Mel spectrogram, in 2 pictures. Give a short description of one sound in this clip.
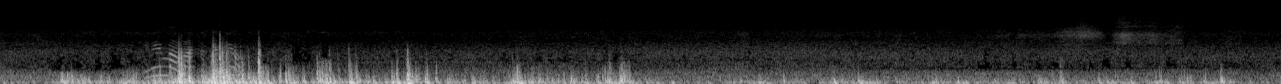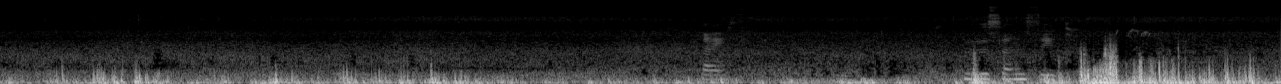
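Waves wash gently onto the shore.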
